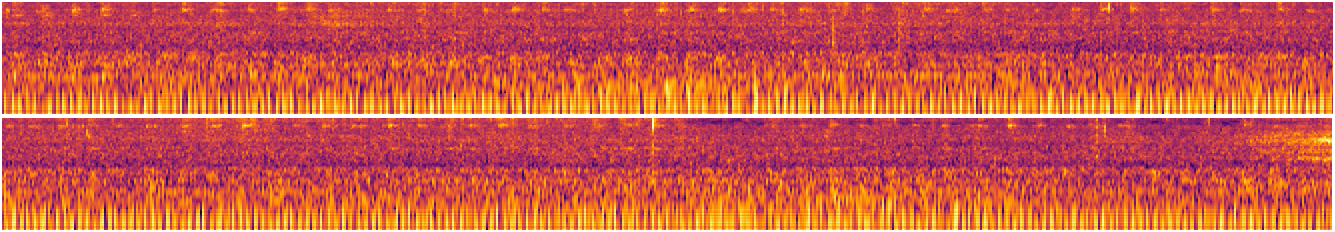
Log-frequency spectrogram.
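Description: Narrowboat engine running steadily with the boat under way: a deep, even rumble that holds constant.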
